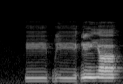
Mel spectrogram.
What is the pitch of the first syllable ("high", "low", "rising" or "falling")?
low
